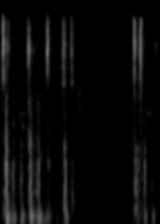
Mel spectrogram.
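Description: Someone types on a computer keyboard in two quick bursts of soft, close clicks with a short silence between them.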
